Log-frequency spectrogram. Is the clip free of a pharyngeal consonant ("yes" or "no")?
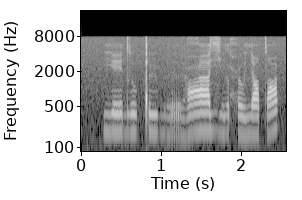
no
